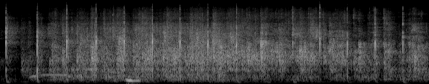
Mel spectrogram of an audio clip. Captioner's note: audience applauding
